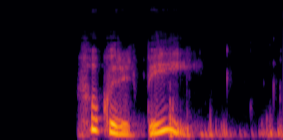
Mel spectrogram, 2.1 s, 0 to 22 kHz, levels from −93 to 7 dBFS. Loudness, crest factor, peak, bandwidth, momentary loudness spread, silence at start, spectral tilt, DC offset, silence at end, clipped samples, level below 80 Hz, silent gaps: -19 LUFS; 18 dB; -4 dBFS; 5.6 kHz; 10 LU; 0.6 s; -9.5 dB/octave; under 0.1%; 0 s; under 0.1%; -62 dBFS; none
